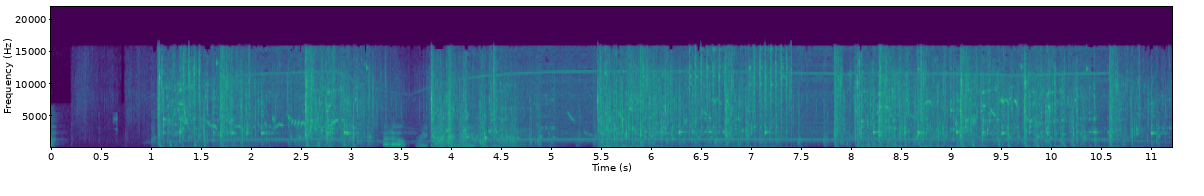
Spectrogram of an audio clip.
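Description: A power hammer pounds rapidly, breaking apart roof tiles.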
